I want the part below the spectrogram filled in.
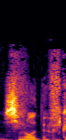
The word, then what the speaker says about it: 신호등: 신호등. 그치. 거기 히읗이 발음이 안 된다고. 신호등.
